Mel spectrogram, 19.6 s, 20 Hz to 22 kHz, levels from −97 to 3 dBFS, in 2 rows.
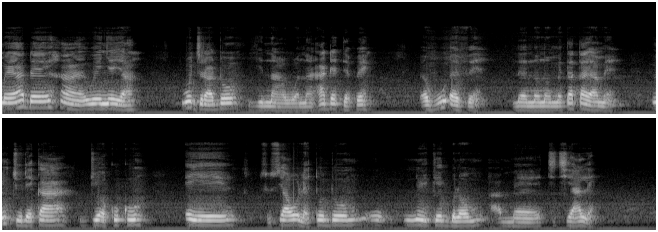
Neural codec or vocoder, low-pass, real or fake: none; 9.9 kHz; real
